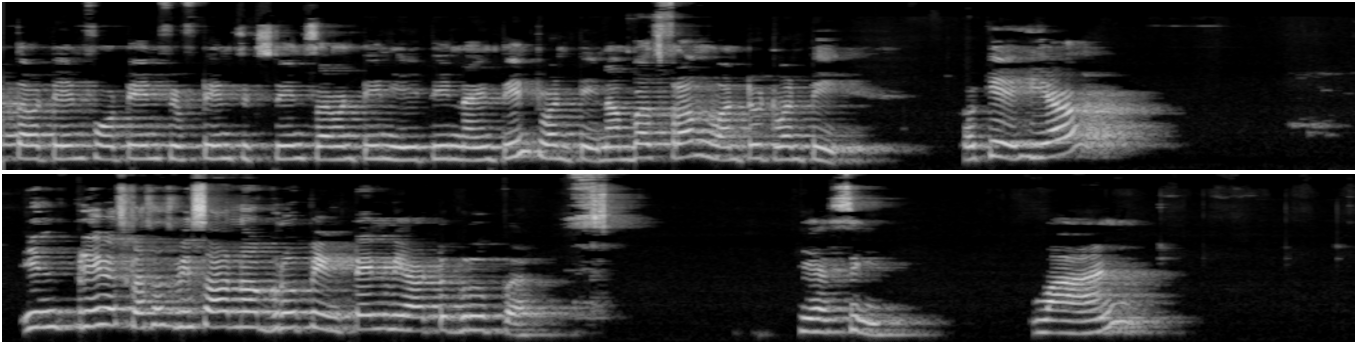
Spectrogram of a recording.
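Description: A woman speaks clearly and slowly in a sing-song teaching voice, close by.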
